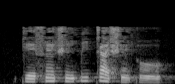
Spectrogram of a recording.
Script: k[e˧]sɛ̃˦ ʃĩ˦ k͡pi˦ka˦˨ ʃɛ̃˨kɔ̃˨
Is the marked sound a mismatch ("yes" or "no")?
no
